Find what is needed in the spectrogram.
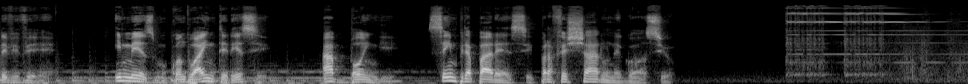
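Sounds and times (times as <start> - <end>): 
speech: 0.0 - 6.8
telephone bell ringing in an apartment in Paris: 7.8 - 9.6.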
